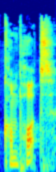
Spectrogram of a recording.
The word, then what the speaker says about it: compote: One of the toppings we've got on our vanilla ice cream is a mixed berry compo. Or compote, as some people like to pronounce it.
